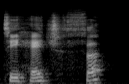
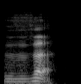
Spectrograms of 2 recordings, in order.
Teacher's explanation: instead of using th, th, I actually used a voiced th, the.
